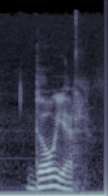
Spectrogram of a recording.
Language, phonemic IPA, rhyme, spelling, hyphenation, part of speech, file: Dutch, /ˈdoːi̯ər/, -oːi̯ər, dooier, dooi‧er, noun, Nl-dooier.ogg
- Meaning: yolk (yellow part of an egg)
